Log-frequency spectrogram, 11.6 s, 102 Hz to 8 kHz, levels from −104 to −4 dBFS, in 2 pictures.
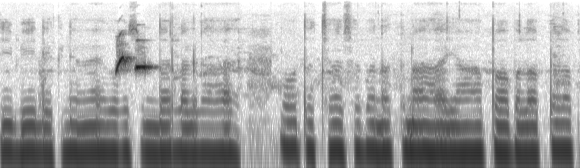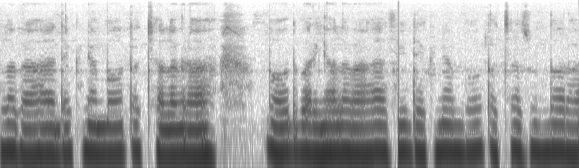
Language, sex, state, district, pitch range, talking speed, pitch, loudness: Hindi, male, Bihar, Araria, 145-155 Hz, 200 wpm, 150 Hz, -31 LUFS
